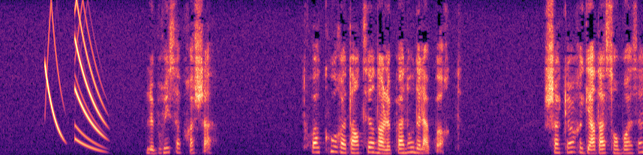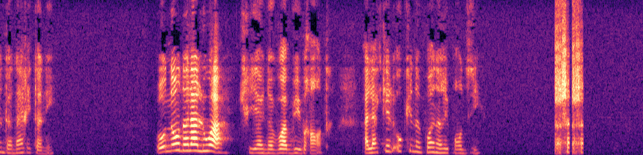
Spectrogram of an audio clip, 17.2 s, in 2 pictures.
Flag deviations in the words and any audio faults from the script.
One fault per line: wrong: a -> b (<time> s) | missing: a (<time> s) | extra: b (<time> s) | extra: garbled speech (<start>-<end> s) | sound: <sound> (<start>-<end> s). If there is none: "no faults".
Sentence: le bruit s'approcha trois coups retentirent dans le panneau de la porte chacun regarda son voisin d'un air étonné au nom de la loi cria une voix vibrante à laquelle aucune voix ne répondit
sound: chirp (0.6-1.5 s)
sound: laugh (16.0-16.4 s)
